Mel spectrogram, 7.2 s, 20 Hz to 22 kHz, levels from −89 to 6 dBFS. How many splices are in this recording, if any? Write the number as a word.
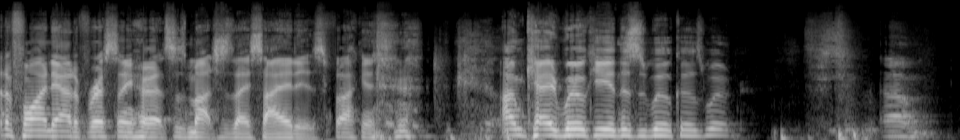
zero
